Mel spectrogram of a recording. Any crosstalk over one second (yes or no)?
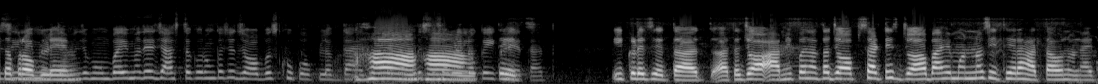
yes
